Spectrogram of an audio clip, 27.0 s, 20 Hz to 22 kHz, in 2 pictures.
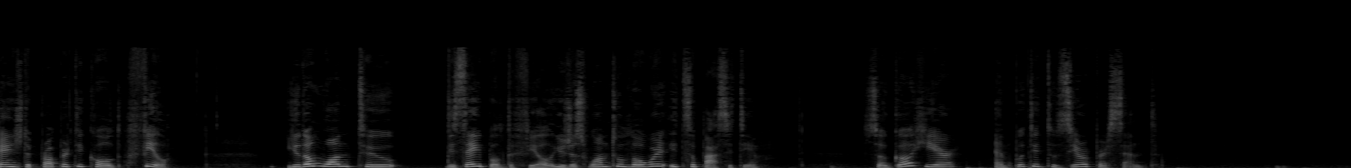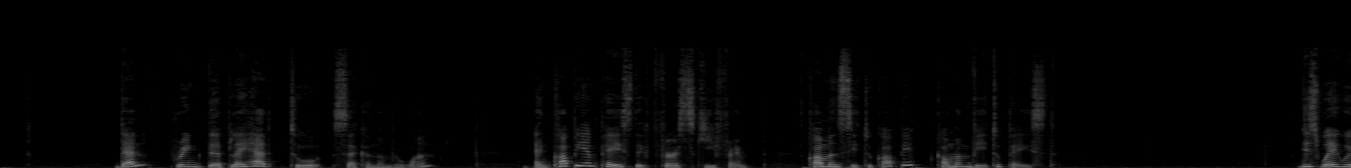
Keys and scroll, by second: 9.7 BackSpace, 10.3 Return, 21.9 super+c, 23.1 super+v.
